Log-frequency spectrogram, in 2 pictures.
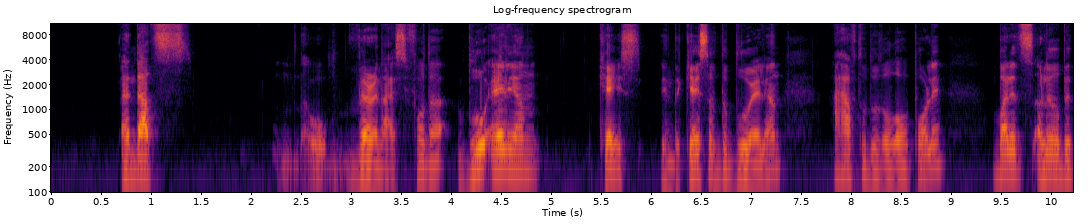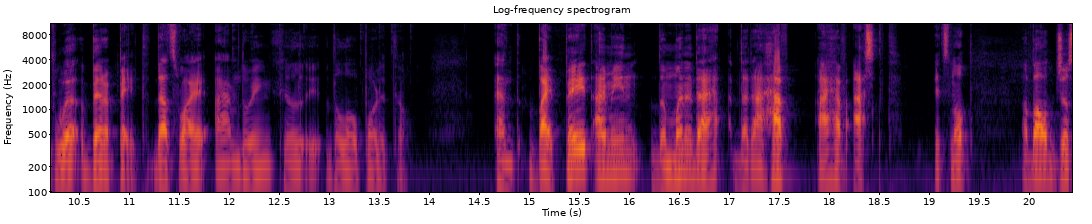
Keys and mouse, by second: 11.2-20.4 ctrl+alt+middle drag.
